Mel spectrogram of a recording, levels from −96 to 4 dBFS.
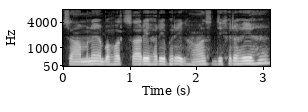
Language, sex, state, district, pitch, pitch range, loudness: Hindi, male, Jharkhand, Deoghar, 140 Hz, 135-145 Hz, -16 LUFS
